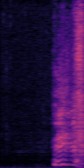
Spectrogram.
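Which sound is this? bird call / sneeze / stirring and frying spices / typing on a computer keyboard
sneeze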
